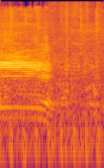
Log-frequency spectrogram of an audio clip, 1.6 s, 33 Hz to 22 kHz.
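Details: Sahiwal bull calf at a cattle market, with a Noakhali farmer buying Sahiwal bull calves, dated 27/7/26. A single steady, drawn-out moo lasts about two-thirds of a second, then fades into market chatter and haggling voices.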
